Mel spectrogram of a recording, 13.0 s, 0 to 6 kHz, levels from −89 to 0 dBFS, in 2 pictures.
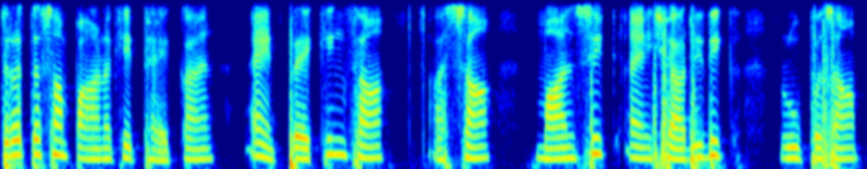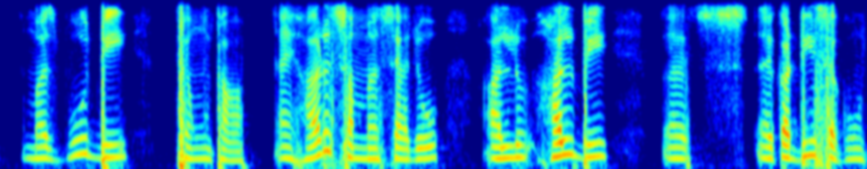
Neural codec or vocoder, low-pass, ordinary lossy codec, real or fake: none; 5.4 kHz; Opus, 16 kbps; real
